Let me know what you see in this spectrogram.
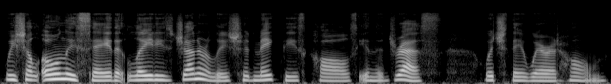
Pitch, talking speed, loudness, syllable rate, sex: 190 Hz, 185 wpm, -18 LUFS, 4.5 syllables/s, female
